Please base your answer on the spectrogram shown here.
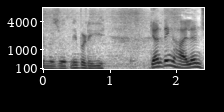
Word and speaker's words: Genting: Video में मैं इसे जेंटिंग बोलूंगा, लेकिन actual pronunciation of this place is गेंटिंग highlands.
